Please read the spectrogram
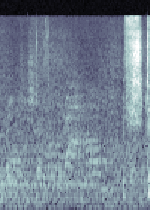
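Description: Speech only: faint voices of children in a room, then near the end a girl begins a word with a short hissing 'sz' sound.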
